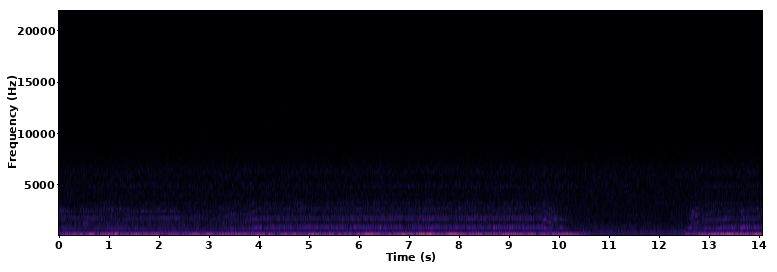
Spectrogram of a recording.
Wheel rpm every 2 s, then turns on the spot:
160, 180, 230, 240, 200, 20, 130.
none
